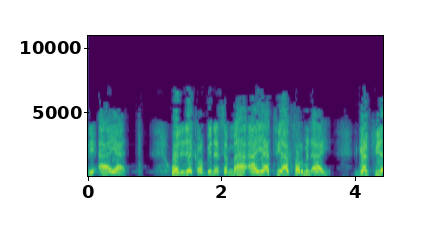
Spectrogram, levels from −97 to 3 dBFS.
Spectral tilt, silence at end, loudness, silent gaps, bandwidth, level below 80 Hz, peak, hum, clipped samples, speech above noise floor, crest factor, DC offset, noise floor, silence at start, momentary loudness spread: -4.5 dB/octave; 0 s; -15 LUFS; none; 7 kHz; -48 dBFS; -2 dBFS; none; under 0.1%; 26 dB; 14 dB; under 0.1%; -41 dBFS; 0 s; 6 LU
